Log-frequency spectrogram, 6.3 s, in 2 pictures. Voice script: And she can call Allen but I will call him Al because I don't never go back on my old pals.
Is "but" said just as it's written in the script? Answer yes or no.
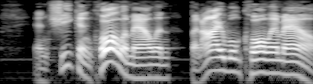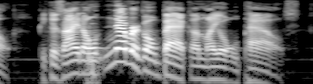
yes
